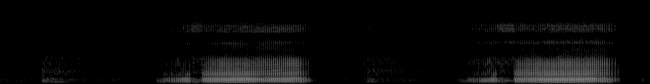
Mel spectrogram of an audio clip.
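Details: Regular snoring in a sleeping puppy: soft breath out then buzzing, rattly breath in, about 20 breaths a minute; snoring.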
